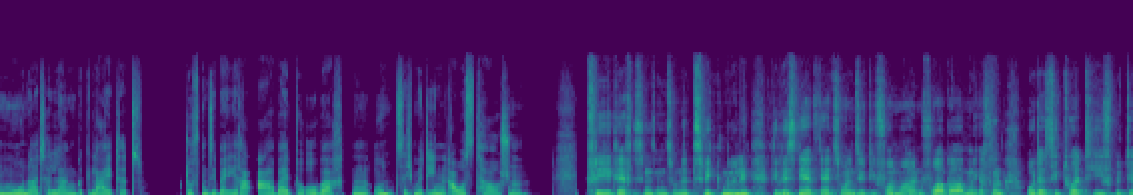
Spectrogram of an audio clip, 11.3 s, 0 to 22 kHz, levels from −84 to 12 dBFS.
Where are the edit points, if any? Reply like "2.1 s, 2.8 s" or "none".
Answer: 5.8 s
